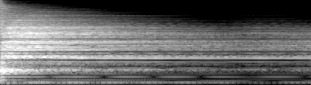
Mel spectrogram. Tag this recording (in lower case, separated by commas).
cymbal, musical instrument, hi-hat, music, percussion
